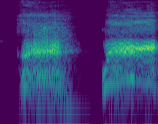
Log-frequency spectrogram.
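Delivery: loud, rasping, possessed demon creature shrieks.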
